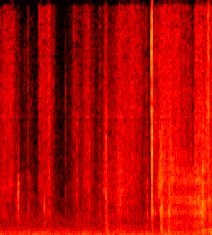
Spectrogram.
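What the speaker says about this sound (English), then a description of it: "I don't know if I'm shuffling hard." Playing cards shuffled for a reading, soft quick riffles and flicks with a sharp snap near the end, quiet and close with no voice over them.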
